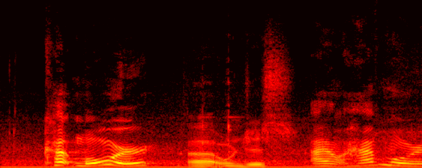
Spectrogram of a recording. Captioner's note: none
